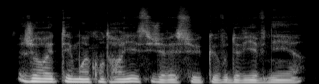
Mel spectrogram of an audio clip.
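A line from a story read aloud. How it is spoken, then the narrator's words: Cheerful. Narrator (French): ajouta-t-elle gaiement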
